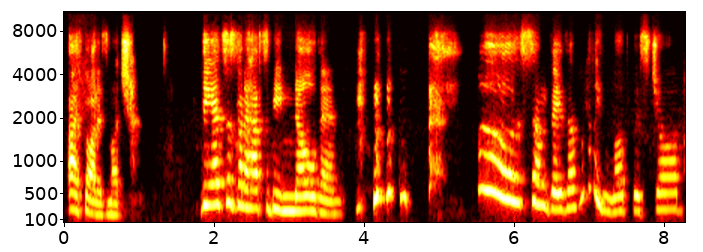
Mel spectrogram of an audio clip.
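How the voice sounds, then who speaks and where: A snide, bored receptionist, played by a woman who drawls her refusals slowly. The voice is a little high and unhurried, and she sounds dismissive throughout. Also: big pitch swings, exaggerated voice, rough recording.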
